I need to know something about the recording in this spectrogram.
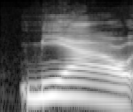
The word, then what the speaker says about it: Miao: you okay so why we're changing we have meow it's you know it's spelled Min but it's pronounced meow so it's me meow it's it's hard for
